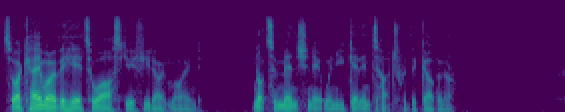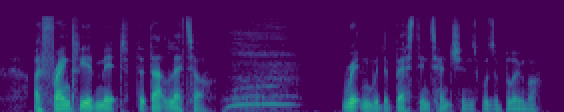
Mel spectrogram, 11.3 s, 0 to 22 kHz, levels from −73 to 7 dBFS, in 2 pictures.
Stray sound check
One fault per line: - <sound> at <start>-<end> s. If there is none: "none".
- breath at 7.8-8.9 s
